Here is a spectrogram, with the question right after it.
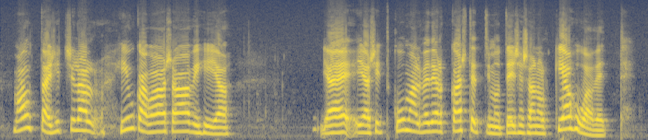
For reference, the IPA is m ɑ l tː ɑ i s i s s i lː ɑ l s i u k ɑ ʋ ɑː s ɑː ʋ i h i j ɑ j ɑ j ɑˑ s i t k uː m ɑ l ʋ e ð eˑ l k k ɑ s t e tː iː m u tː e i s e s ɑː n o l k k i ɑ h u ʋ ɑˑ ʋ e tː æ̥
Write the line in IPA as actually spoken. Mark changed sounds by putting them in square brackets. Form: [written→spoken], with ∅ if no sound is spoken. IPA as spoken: m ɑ l tː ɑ i s i [s→t] s i lː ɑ l [s→h] i u k ɑ ʋ ɑː s ɑː ʋ i h i j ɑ j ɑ j ɑˑ s i t k uː m ɑ l ʋ e ð eˑ l k k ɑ s t e tː [iː→i] m u tː e i s e s ɑː n o l k k i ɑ h u ʋ ɑˑ ʋ e tː æ̥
